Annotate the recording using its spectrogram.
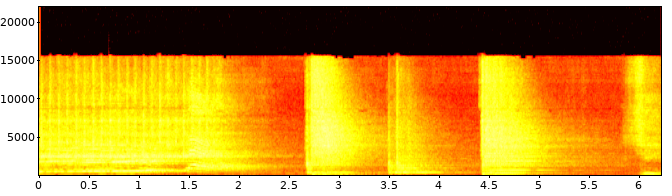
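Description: A male voice in Cantonese opera style holds a long phrase that climbs steadily in pitch and stops about a second and a half in. Then three sharp percussion strikes about a second apart, each ringing out like a gong and cymbal.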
